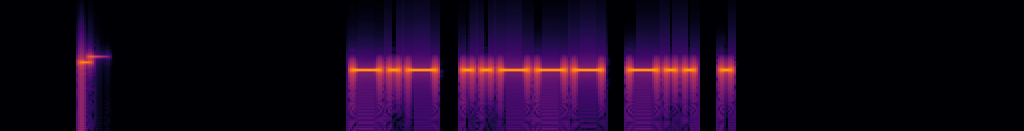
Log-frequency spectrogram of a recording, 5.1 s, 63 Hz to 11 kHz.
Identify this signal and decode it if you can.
Morse code, heard as a keyed tone, about 25 wpm, 700 Hz. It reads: K2DE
